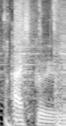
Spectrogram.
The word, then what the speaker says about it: Aspiro: Um, he then launched um, a company called Aspiro. Am I pronouncing it right? Asperu, yeah.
